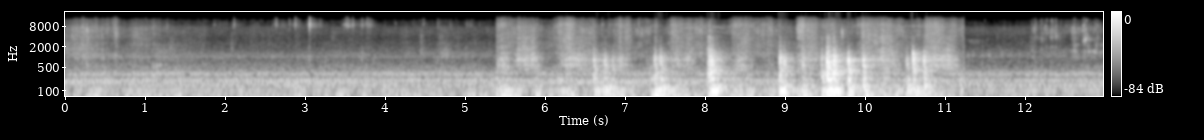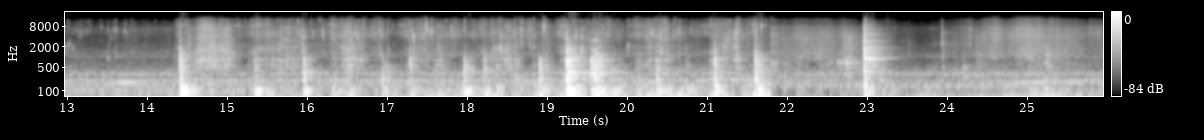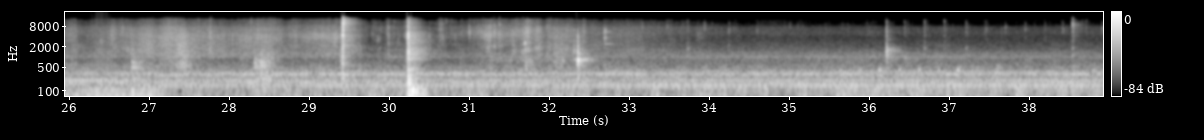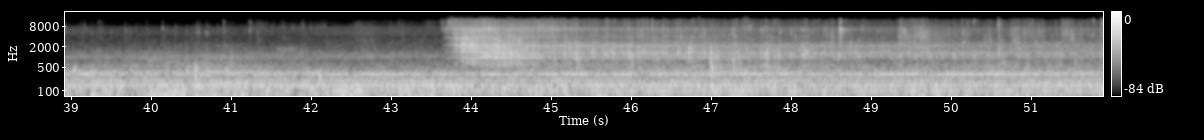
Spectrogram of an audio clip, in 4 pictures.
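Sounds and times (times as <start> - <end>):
hands squishing chicken in flour: 14.4 - 21.6.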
